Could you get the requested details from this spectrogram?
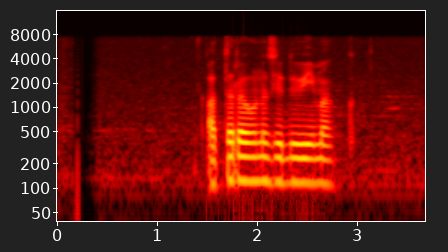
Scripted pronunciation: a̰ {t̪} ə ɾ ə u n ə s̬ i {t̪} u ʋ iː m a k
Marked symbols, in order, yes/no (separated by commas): yes, no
